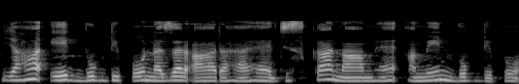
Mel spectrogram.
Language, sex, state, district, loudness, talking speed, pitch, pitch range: Hindi, female, Uttar Pradesh, Gorakhpur, -25 LUFS, 175 wpm, 175 Hz, 160-190 Hz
